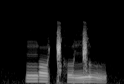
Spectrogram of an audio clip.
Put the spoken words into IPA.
ŋɔǁʰoŋ͡ǁu

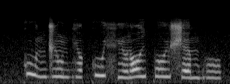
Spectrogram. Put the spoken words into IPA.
ku˦˨nd͡ʒũ˨bʲɔ˨ ku˦ fʲõ˨ ɾɔ˦i̯po˦y̯ ʃɛ˨mbu˨

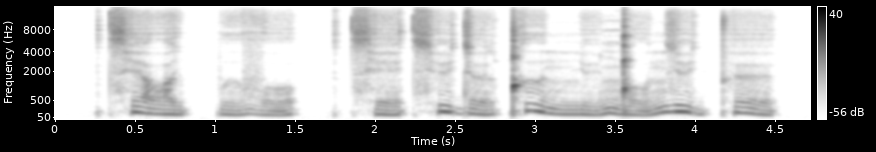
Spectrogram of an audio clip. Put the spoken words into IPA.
t͡sʰe˥˨lˠi˨˩˦pːɯ˨˩˦vo˨˩˦ | t͡sʰe˨˩˦t͡sʰy˥˨d ø˨˩˦lǃʰɯ˥˨ nːy˨˩˦ŋ͡ǃo˨˩˦nzy˥˨d pʰø˥˨

